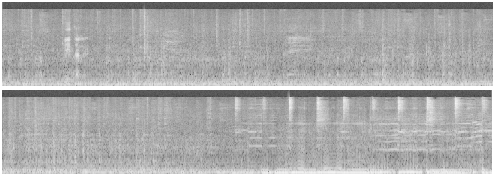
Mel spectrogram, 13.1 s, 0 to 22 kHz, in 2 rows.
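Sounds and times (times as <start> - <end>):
car interior low rumble: 0.0 - 13.0
bass-heavy music on car stereo: 9.6 - 13.0.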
